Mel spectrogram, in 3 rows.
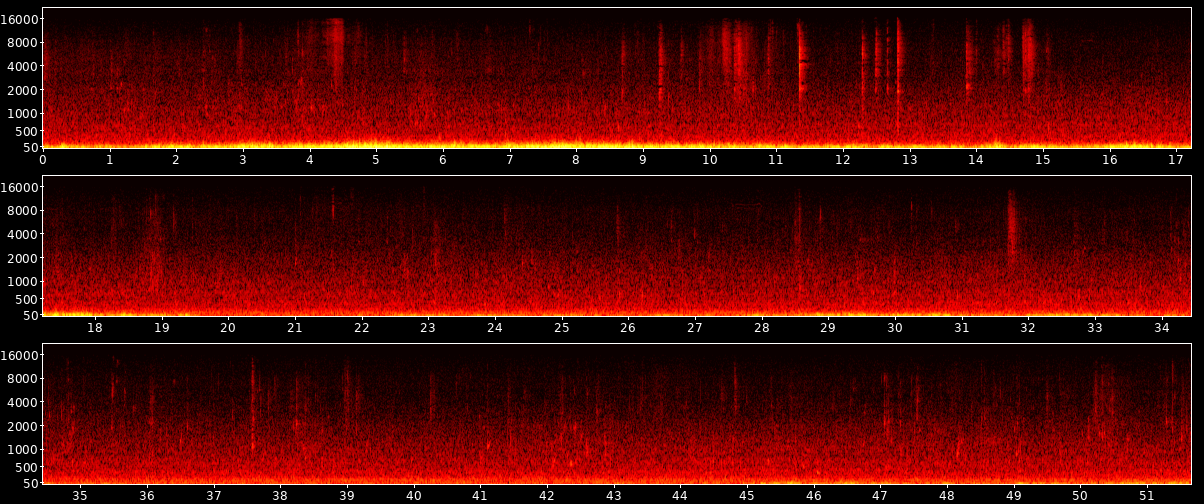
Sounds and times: Very quiet air 0.0 - 20.8
water 0.0 - 51.6

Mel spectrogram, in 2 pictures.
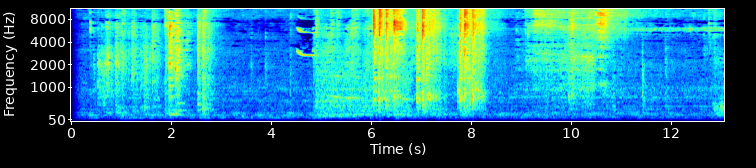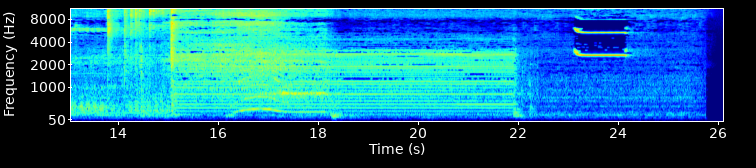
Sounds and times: coffee machine 4.5 - 8.4
coffee machine 12.7 - 22.4

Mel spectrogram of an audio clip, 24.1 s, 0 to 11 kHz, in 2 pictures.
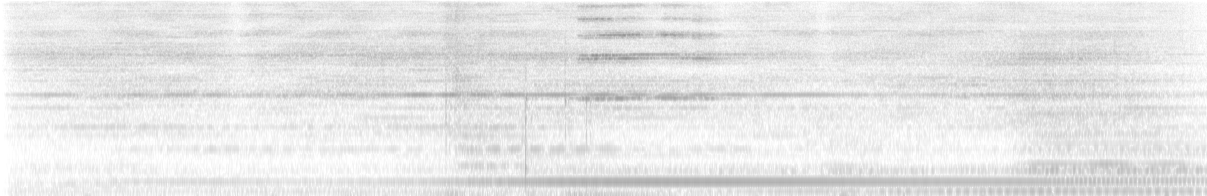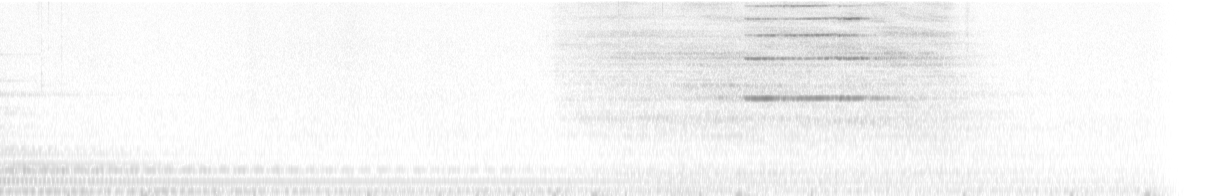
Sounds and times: Bowing metal stairs with cello bow 1.2 - 14.6

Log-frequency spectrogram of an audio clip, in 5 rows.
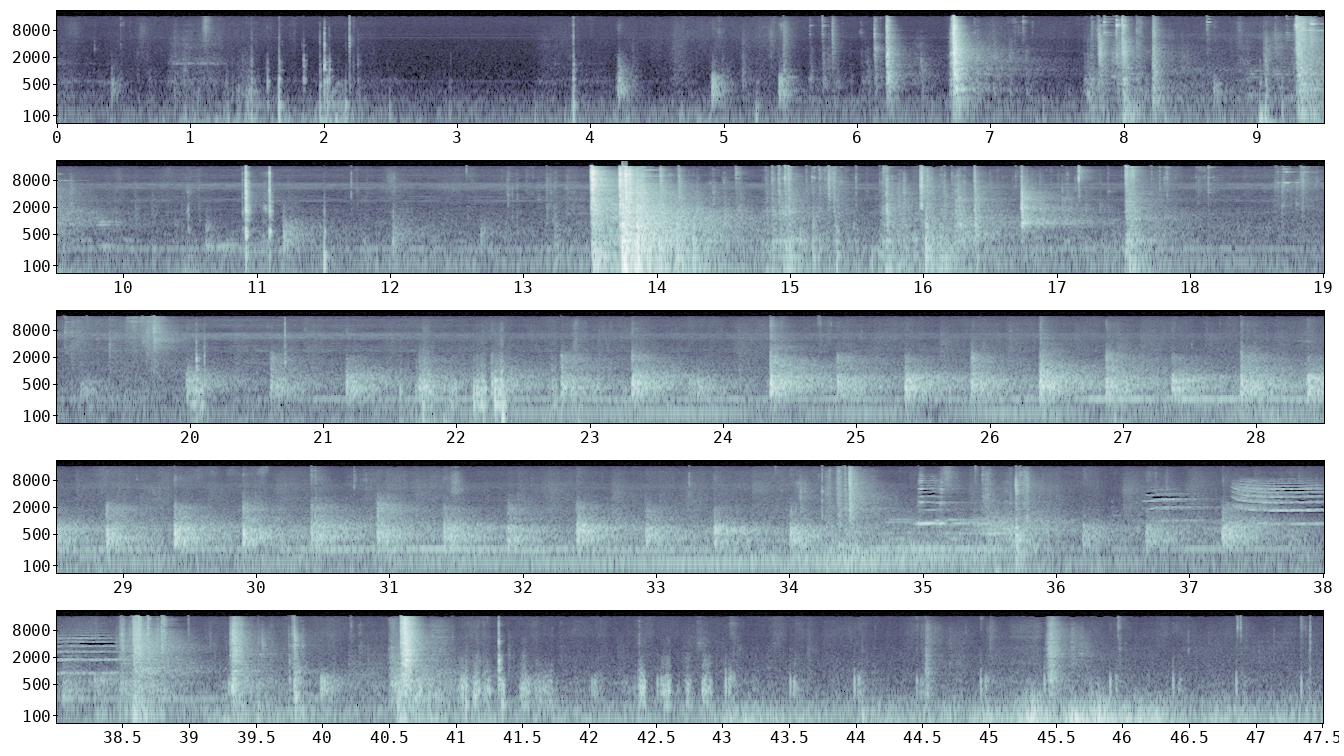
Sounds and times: doors 5.4 - 42.8
walking in heels 18.0 - 38.4
walking in heels 39.2 - 47.5

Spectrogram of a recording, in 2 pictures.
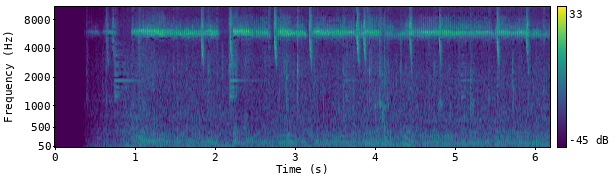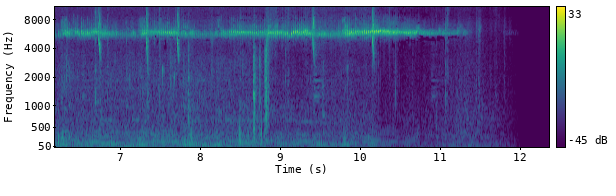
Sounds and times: Hummingbirds buzzing near a feeder 0.4 - 11.5

